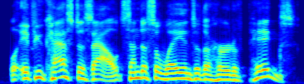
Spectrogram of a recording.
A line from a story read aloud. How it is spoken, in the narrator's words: the demons begged him, saying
